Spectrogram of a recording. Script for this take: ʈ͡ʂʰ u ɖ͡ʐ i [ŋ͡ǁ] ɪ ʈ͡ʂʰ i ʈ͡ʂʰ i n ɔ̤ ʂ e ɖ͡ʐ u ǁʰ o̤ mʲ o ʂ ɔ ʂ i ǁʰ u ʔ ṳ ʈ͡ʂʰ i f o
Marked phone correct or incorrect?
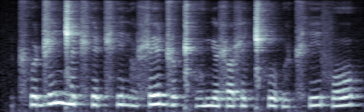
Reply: correct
